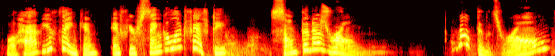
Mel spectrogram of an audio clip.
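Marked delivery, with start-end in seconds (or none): none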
